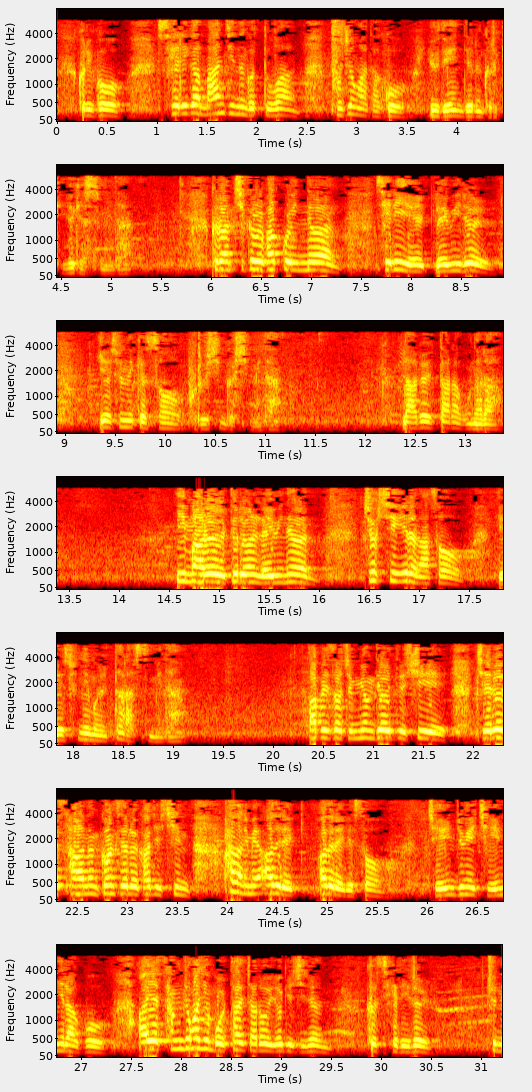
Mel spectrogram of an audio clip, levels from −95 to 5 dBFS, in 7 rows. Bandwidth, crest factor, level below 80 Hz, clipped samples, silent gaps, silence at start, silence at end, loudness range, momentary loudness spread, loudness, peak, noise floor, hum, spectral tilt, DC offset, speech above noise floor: 6.2 kHz; 14 dB; -50 dBFS; under 0.1%; none; 0 s; 0 s; 8 LU; 15 LU; -13 LUFS; 0 dBFS; -35 dBFS; none; -3.5 dB/octave; under 0.1%; 22 dB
